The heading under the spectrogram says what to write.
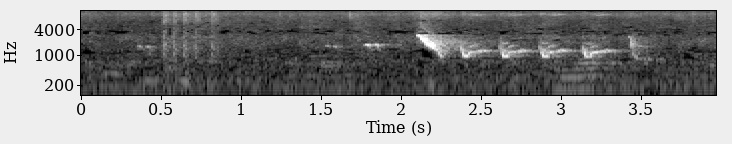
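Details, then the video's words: Cucak pantai, a Papuan bird also called penghisap mayang, giving a short loud phrase: a sharp high note sweeping down into a rapid series of four or five repeated falling whistled notes, with faint chirps before it. "cucak pantai gacor"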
